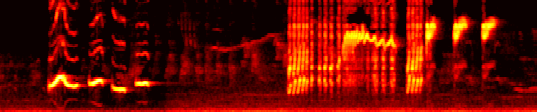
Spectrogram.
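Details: Orange-headed thrush song used to prompt singing in other birds: a few clear whistled notes, a quiet gap, then a dense burst of fast, high twittering and sharp chirps.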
